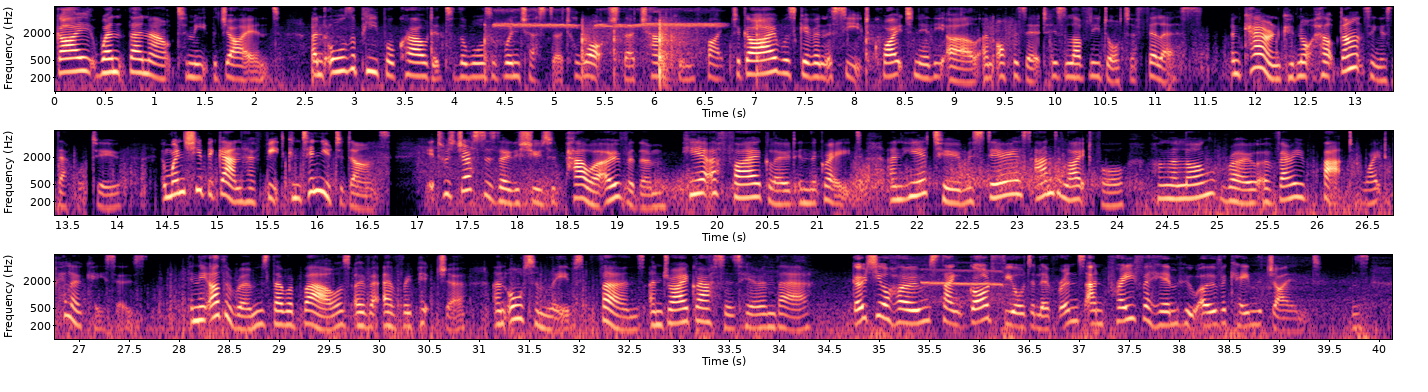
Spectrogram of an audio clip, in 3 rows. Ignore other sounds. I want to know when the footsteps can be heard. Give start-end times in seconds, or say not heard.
not heard.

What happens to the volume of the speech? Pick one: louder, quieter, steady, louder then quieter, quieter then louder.
steady.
